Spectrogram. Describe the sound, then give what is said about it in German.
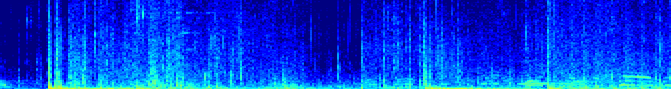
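Sniper rifle shots in a video game: a few loud, sharp cracks, each with a booming low tail, set against a dense, noisy game soundscape. “What? What? Was war das denn? Ah, Sniper.”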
